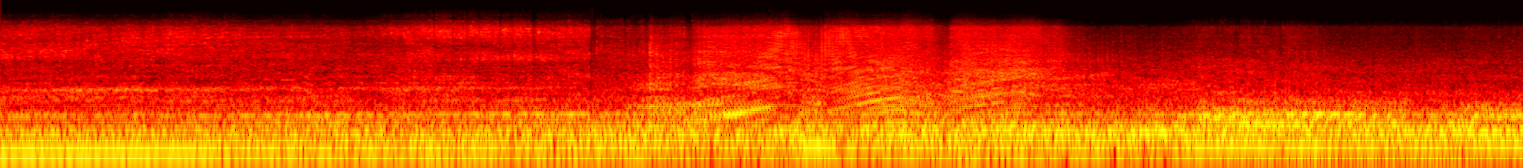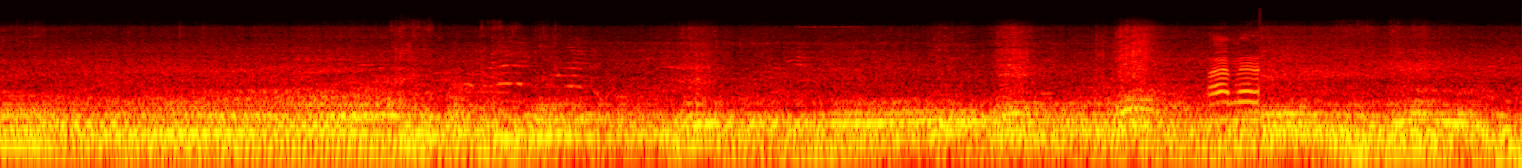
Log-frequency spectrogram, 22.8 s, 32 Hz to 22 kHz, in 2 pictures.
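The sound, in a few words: 416 stroker Camaro SS racing S197 Mustang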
